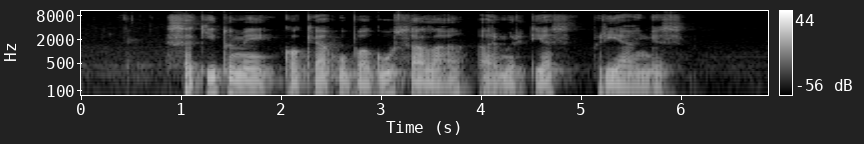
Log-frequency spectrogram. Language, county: Lithuanian, Panevėžys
